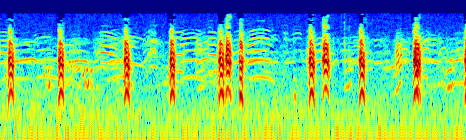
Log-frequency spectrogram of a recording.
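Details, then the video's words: Black Skimmers in Florida, in the season when chicks are hatching, give short, nasal, dog-like yaps, about a dozen in under five seconds, with several birds calling over one another. "the sound you just heard was that of the black skimmer"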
